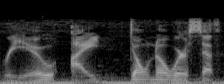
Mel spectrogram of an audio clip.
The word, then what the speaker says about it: Ryu: sense of their story the Japanese version pronounces it for you the English version pronounces it Ryu pretty much every nation out there pronounced as Ryu I don't know where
